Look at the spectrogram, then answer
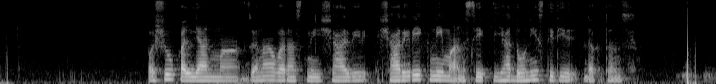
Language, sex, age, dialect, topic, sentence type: Marathi, female, 25-30, Northern Konkan, agriculture, statement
